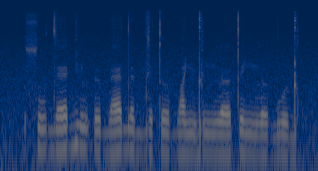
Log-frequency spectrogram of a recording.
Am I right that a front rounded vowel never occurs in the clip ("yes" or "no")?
no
